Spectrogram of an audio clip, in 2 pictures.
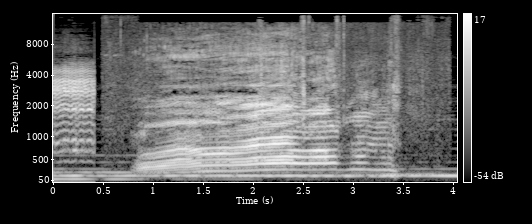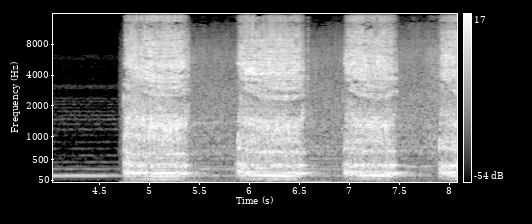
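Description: A bear roaring four times in the second half, rough calls each lasting under a second. Before that comes a drawn-out animal call rising in pitch.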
